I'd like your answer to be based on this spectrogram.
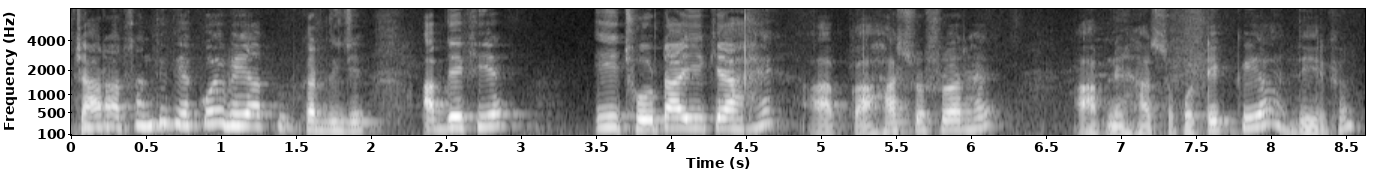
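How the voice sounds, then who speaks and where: A male teacher giving an exam-prep lesson, explaining patiently and repeating definitions slowly so students can write them down. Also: high voice, very animated, vocal fry, a little mellow.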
